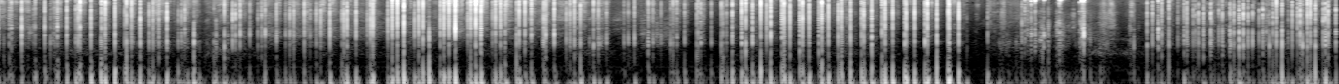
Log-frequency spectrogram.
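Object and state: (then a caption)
Toilet bag. Fast, continuous tapping on a pink leopard-pattern toilet bag produces a dense run of short, dull, low thuds with almost no ring, varying in loudness throughout and with no talking.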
